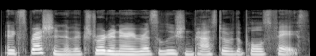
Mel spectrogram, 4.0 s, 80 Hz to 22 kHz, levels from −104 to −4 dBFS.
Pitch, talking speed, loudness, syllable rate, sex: 190 Hz, 150 wpm, -17 LUFS, 5.8 syllables/s, female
